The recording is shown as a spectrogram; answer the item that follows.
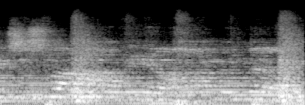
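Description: Live worship band performing: several voices singing together over strummed acoustic guitars, electric guitar, keyboard and drums, with drum hits about once a second.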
